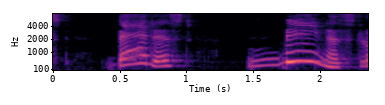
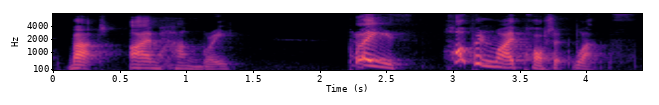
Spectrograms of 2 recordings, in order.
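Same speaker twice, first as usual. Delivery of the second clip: much lower, louder fox; hungry fox voice; 10 semitones lower, 9 dB louder than usual. Acted. Fox speaks to the goose, low and loud.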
